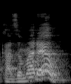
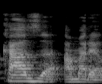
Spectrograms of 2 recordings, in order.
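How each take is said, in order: First: The two words are linked, sharing one vowel. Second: The two words are said separately, both vowels kept. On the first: The speaker calls it right. "a gente usou só um lá só" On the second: The speaker calls it wrong. "a gente não fala casa amarela"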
